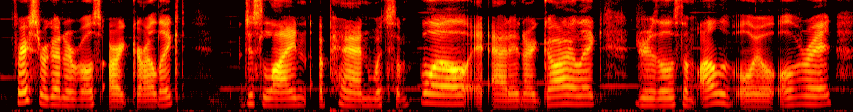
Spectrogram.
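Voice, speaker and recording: Over music in the background, a woman speaks at a medium pitch and fairly slow pace with ordinary pitch variation. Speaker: cooking youtuber. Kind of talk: tutorial.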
